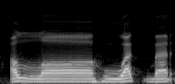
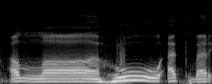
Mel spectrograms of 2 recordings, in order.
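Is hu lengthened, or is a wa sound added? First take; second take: wa added; lengthened. First: A wa syllable is added before akbar. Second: The hu syllable is drawn out long. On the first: "menambahkan waw berharokat" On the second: "itu memanjangkan hu-nya"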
